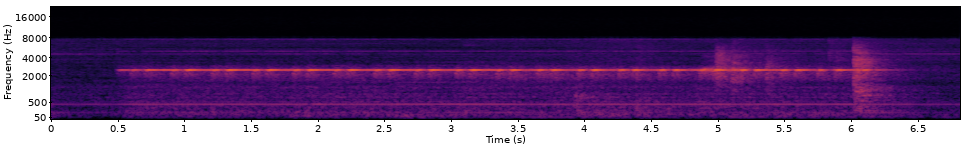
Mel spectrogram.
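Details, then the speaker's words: Steady pulsing motor whine with a high tone, a few clicks, then winding down: an automatic blood pressure cuff inflating as a long-term dialysis patient takes his pressure after finishing a 3.5-hour dialysis session. "So I'm going to take my pressure now. When you're taking your pressure, it's always good to relax."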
